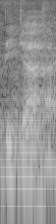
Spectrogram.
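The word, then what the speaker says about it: تجاه: atau semacamnya terhadap tujaha, ya bacanya tujaha bukan tijaha. Tujaha insan kepada, tujaha itu pada, tujaha hadil mas'alah. Tapi sebetulnya yang benar tijaha itu.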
